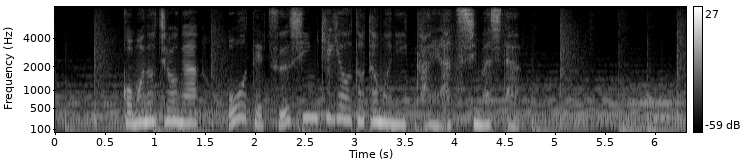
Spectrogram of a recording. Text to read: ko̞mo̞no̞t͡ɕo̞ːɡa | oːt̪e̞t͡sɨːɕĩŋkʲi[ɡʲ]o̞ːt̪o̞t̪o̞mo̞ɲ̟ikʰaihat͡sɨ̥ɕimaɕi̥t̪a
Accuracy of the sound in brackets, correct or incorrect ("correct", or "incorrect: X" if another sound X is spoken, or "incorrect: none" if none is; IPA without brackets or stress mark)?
correct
